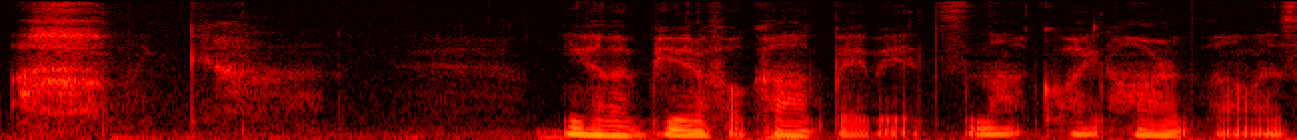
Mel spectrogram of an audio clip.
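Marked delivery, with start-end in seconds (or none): 0.1-1.7 hushed mock awe. Mock awe at what she sees.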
